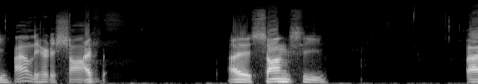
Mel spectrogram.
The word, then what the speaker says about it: Shang-Chi: it was shang shi in the movie they're like they call him shanxi no in the english no when they said that's wrong it's song c so i was saying the right the whole time when he says his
